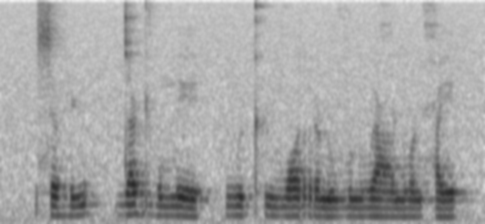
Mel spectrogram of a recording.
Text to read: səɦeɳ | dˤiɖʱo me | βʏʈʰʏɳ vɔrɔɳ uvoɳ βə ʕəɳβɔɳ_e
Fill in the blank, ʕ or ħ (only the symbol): ħ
